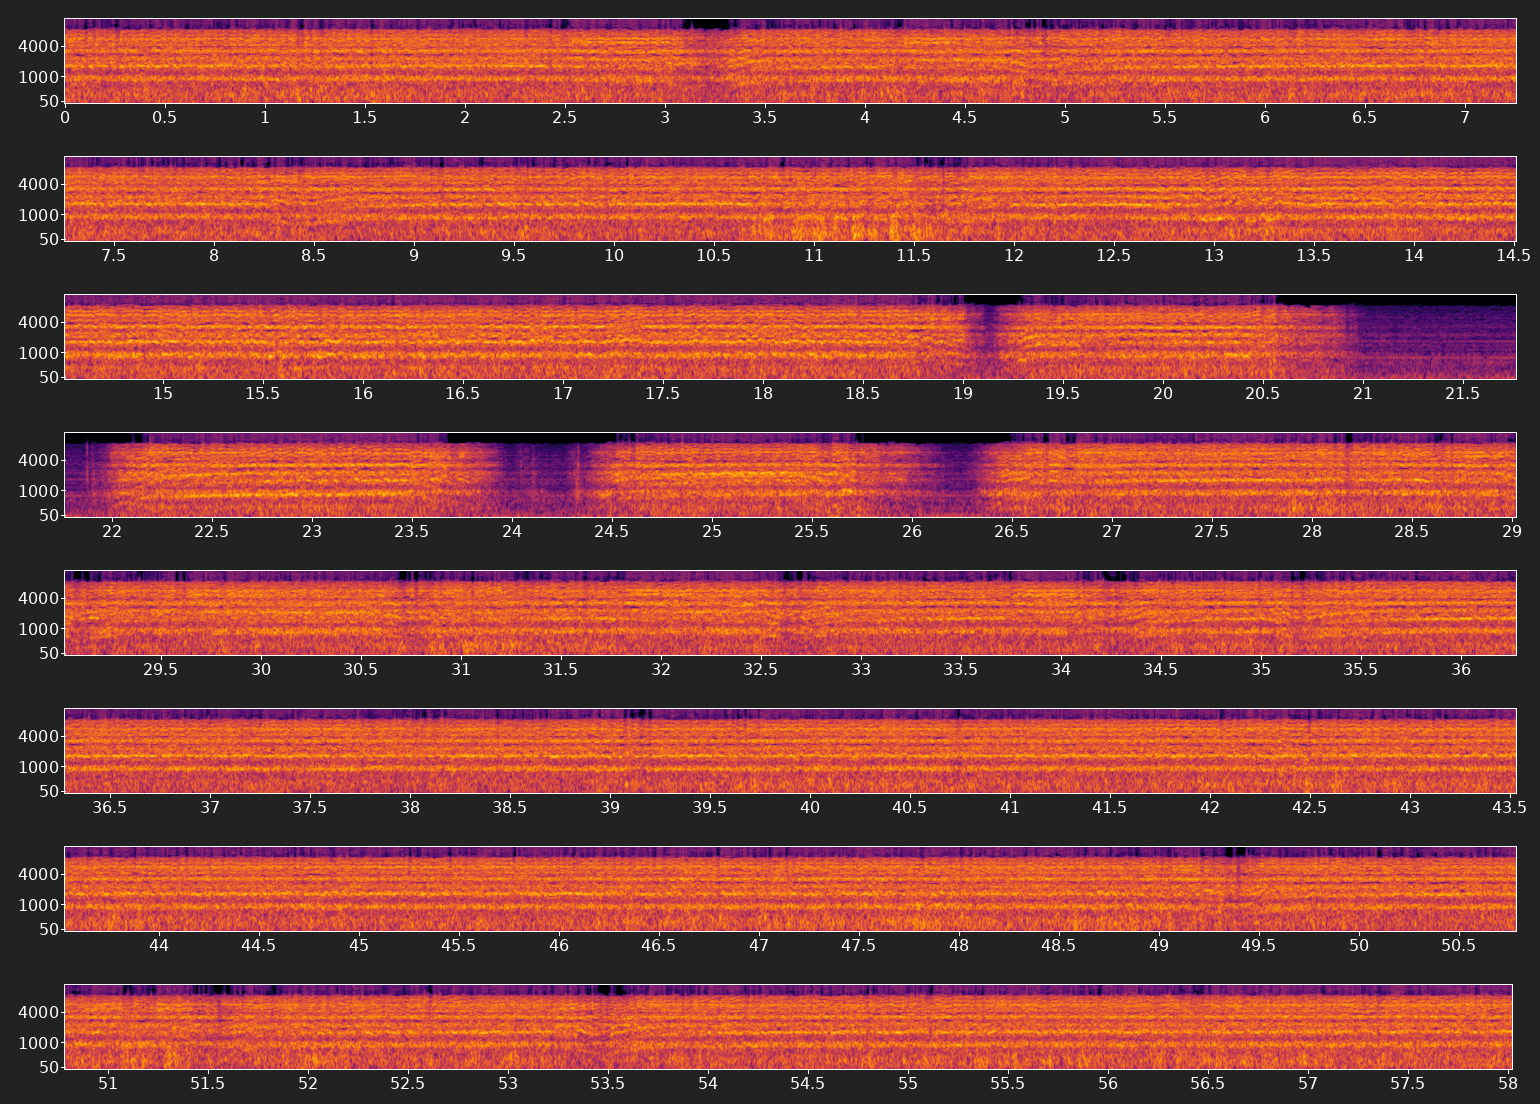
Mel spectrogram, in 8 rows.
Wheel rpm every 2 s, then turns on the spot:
230, 200, 200, 230, 210, 220, 200, 210, 210, 180, 120, 150, 130, 150, 220, 200, 210, 180, 230, 240, 230, 230, 230, 230, 220, 210, 210, 220, 240.
none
